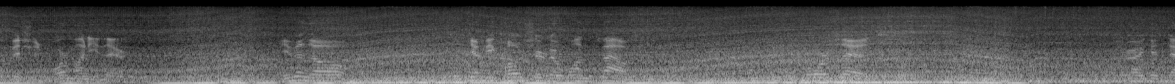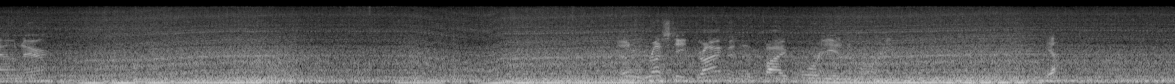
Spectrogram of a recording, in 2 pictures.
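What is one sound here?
Young men talk with animation over microphones.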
